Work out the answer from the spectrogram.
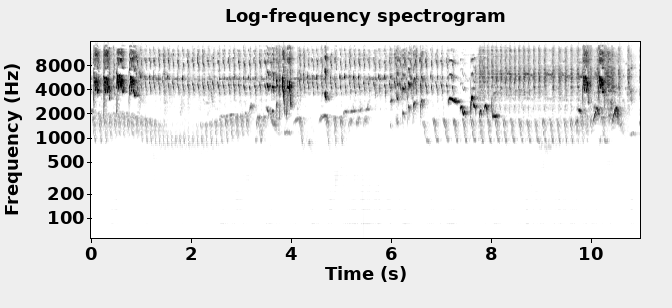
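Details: Oriental magpie-robin (kacer) training song for cage birds, a long lively full song with varied filler phrases: rapid repeated chirps and trills, buzzy high notes and descending whistled runs that switch pattern every second or two, with no other sounds.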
